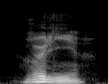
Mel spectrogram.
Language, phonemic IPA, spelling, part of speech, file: French, /ʁə.liʁ/, relire, verb, Fr-relire.ogg
- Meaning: 1. to reread, to read again 2. to proofread, to read through (look for mistakes)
